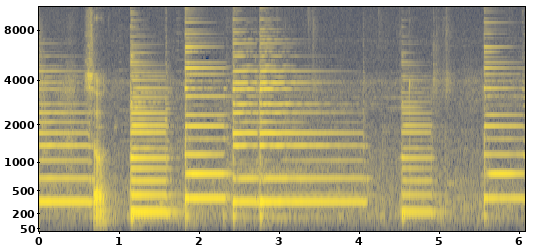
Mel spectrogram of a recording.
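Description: Steel-string acoustic guitar playing a slow single-note lead melody, each picked note left to ring out before the next, with a short silent gap a little past the middle.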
